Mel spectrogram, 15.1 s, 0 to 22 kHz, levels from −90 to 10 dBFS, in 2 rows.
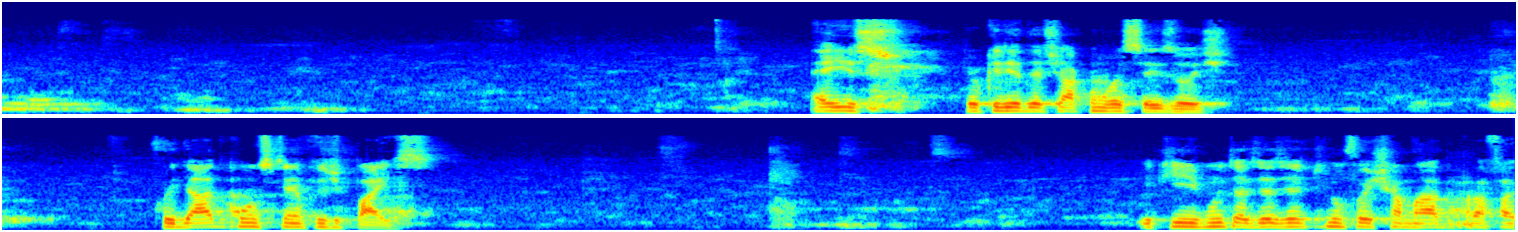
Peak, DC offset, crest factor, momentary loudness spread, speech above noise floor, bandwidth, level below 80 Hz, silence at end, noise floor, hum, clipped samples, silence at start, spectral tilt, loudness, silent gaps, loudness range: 0 dBFS; under 0.1%; 18 dB; 24 LU; 40 dB; 11.5 kHz; -56 dBFS; 0 s; -54 dBFS; none; under 0.1%; 0 s; -5.5 dB/octave; -15 LUFS; none; 10 LU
